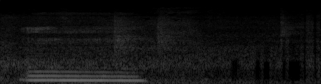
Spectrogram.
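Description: A woman's short hum, held level on one low note for about a second.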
